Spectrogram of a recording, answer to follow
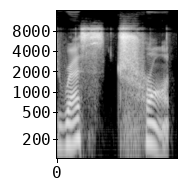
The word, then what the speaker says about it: restaurant: the syllables respiratory respiratory this one we always drop the middle syllable so you won't hear restaurant it's always restron so we get rid of this a u in the middle and just push it together so all you have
